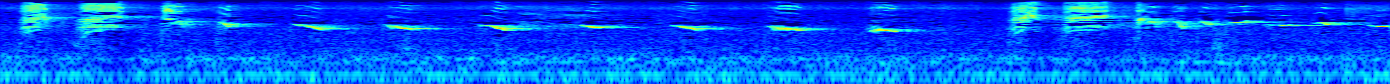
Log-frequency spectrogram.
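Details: Greater green leafbird singing a series of slurred, downward whistles repeated about every half second, then bursts of harsh high chattering and quicker whistled notes.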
